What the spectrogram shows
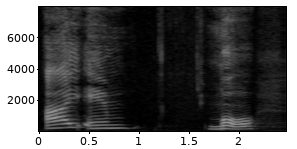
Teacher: The first 2 syllable would be unstressed, while the third one would be a stressed one. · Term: anapestic foot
